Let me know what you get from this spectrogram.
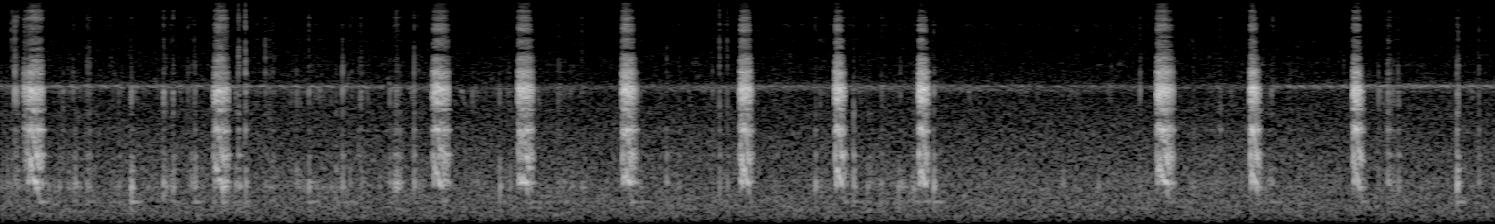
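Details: Loud, hard "kan kan kan" clicks from a male Oomadarakokunusuto beetle mating with a female in a high-mountain pine forest, struck roughly every half to one second in a regular series, each click bright and ringing, a thin steady tone behind.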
